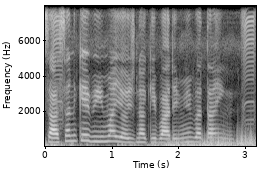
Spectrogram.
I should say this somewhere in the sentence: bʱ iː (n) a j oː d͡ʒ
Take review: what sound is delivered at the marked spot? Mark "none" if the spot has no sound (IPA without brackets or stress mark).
m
